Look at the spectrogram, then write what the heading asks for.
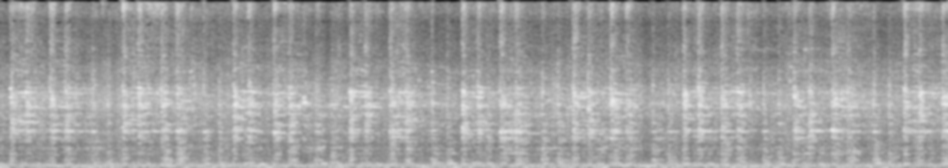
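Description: Freight train's covered goods wagons rolling past close by: steel wheels on the rails making a steady rattling clatter full of rapid clicks.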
